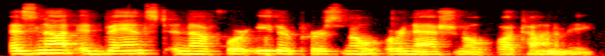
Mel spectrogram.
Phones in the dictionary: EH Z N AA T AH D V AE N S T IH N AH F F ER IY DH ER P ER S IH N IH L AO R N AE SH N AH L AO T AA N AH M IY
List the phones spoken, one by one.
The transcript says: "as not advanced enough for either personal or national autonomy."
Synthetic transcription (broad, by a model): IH Z N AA T AH D V AE N S T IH N AH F F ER IY DH ER P ER S N L AO R N AE SH N L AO T AA N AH M IY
